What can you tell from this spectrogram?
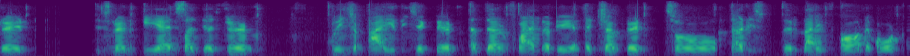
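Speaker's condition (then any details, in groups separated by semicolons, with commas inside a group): Throat cancer, electrolarynx user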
